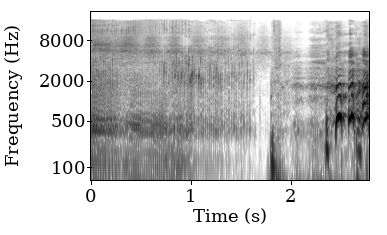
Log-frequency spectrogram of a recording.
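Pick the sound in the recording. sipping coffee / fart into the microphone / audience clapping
fart into the microphone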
